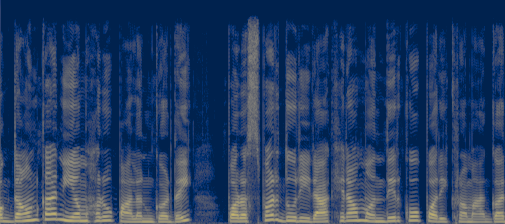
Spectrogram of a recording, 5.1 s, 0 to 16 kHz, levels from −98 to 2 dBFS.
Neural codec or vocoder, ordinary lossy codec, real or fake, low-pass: none; none; real; 14.4 kHz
